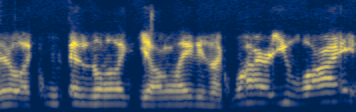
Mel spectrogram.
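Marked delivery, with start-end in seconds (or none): 1.7-2.7 mock, mild, half-yelled, accusing tone. Retelling an airport officer questioning a drummer: imitating someone yelling. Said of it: "I can hear the kind of the yelling".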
